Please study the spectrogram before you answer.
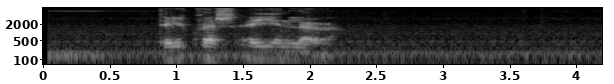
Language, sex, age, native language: Icelandic, male, 50-59, Icelandic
